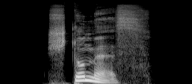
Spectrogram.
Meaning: strong/mixed nominative/accusative neuter singular of stumm
- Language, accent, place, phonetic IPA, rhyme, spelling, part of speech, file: German, Germany, Berlin, [ˈʃtʊməs], -ʊməs, stummes, adjective, De-stummes.ogg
